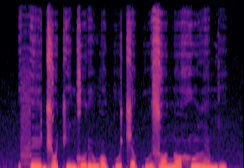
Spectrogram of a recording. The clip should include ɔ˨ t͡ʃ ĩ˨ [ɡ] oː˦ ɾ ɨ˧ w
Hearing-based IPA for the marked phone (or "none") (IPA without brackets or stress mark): ɡ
